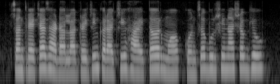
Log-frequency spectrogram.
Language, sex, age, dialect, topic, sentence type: Marathi, female, 18-24, Varhadi, agriculture, question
